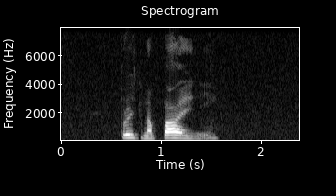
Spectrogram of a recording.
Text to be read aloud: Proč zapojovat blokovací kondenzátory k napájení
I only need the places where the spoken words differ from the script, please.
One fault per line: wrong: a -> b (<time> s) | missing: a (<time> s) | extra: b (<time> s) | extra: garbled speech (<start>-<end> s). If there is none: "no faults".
missing: zapojovat blokovací kondenzátory (0.8 s)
